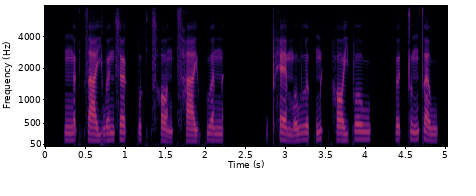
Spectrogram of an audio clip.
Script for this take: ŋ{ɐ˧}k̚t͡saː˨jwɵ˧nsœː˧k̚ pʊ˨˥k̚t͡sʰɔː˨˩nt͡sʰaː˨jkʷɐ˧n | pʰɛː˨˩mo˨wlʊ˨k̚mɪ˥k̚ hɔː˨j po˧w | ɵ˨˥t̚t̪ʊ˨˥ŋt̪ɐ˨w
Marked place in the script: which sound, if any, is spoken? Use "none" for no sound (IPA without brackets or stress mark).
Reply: ɐ˨˥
